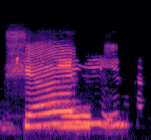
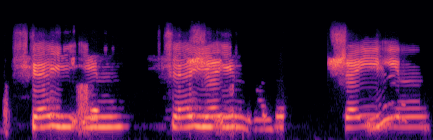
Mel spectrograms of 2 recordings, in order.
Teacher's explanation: Jadi i-nya jangan panjang jangan jadi mad. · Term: harfulin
